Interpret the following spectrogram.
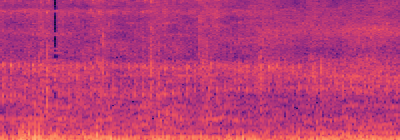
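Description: Low, uneven rumble of motor vehicles in the street.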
